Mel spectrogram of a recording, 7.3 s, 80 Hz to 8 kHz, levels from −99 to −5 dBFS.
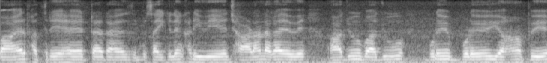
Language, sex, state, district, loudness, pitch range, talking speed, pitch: Hindi, male, Odisha, Nuapada, -14 LUFS, 125-135 Hz, 140 wpm, 130 Hz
